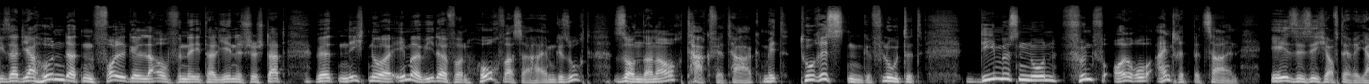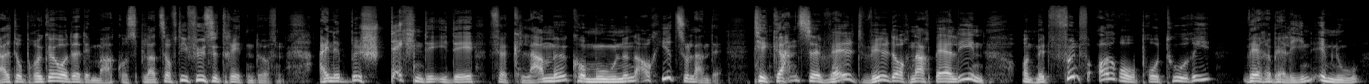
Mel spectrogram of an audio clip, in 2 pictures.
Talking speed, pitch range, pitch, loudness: 150 wpm, 120-165 Hz, 135 Hz, -19 LUFS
